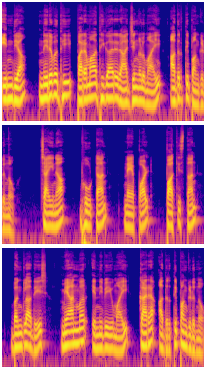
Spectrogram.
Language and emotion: Malayalam, neutral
